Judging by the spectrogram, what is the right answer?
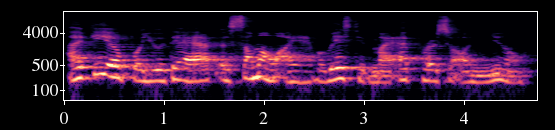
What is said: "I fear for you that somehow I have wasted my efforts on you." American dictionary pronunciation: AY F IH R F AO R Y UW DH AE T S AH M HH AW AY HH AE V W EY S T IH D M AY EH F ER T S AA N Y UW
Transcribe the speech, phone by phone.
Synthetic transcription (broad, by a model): AY F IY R F AO R Y UW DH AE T S AH M HH AW AY HH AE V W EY S T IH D M AY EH P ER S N AA N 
